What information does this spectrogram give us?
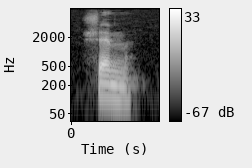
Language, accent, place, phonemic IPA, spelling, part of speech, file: French, France, Lyon, /ʃɛm/, schème, noun, LL-Q150 (fra)-schème.wav
- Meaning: alternative form of schéma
